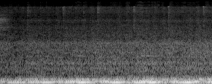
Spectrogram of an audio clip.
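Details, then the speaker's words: LS-swapped 2004 Dodge Ram on second start-up, idling after first start was hesitant with a surge; low steady even rumble with no surge or stumble, idling smoothly, owner thinks it is learning fuel trims; exhaust tick also present. "she's running really smooth right now. Maybe it just needs to, like I said, learn its fuel trims and whatnot."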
